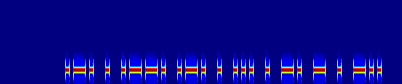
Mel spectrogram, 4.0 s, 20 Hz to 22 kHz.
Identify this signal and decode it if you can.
Morse code, heard as a keyed tone, about 30 wpm, 700 Hz. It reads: REPRESENTED
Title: Sets of 5 Words - New Word Drill - 30wpm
